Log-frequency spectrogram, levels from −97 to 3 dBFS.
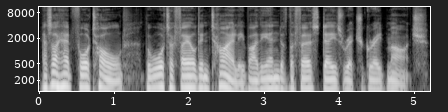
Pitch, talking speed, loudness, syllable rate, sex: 110 Hz, 195 wpm, -16 LUFS, 5.4 syllables/s, male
